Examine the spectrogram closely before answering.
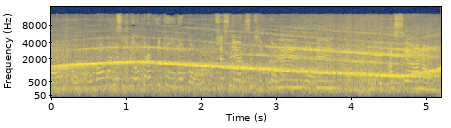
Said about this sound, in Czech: Tady houká záchranka a Bůh ví, koho kousnutýho tam veze.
